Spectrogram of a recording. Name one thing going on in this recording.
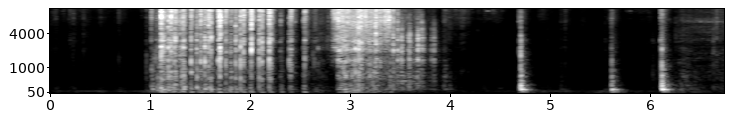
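Playing cards riffle and flutter as they are shuffled.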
